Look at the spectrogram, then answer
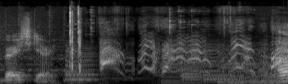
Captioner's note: keyboard clicking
